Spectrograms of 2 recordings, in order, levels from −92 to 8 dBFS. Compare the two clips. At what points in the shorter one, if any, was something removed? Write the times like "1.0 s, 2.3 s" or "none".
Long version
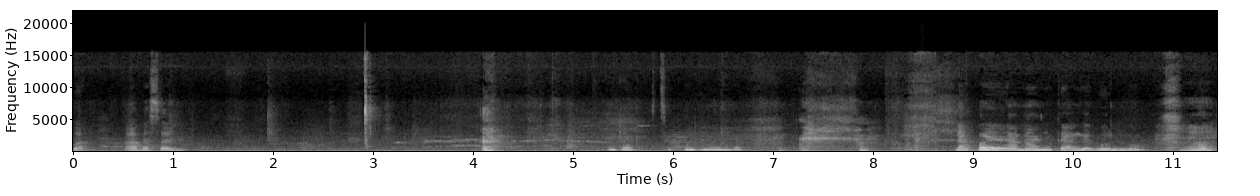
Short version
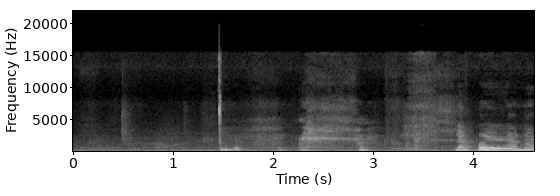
1.5 s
